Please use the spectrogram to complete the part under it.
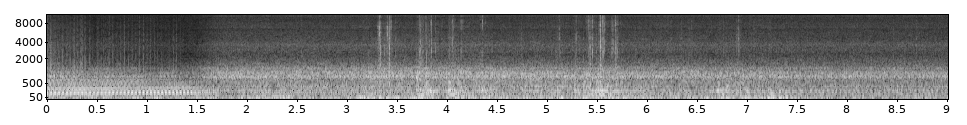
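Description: A car engine hums steadily with road noise rumbling inside the cabin.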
